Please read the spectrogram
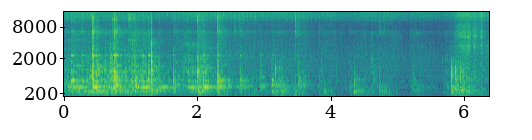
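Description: An LED bulb being screwed by hand into a metal E27 lamp socket: a run of irregular clicks and scrapes from the threads that grow fainter and more spaced out, then stop about five seconds in.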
